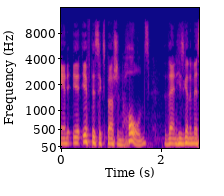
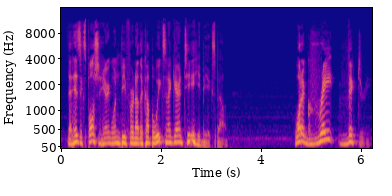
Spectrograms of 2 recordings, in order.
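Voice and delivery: usual speaking voice

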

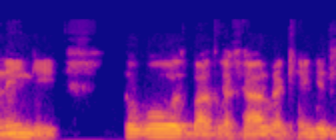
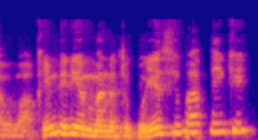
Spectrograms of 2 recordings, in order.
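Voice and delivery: high-pitched acted reproach; raised, accusing voice of a defensive son; son defending his mother; 8 semitones higher, 4 dB louder than usual. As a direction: play a son siding with mum against his wife. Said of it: "वो कहेगा".

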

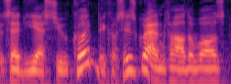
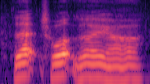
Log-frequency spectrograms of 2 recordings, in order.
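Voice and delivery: a touch of a slow teddy bear voice; gentle bear asking a friend; mild Pooh voice; lightly voiced Pooh bear; 4 semitones higher, slower than usual.

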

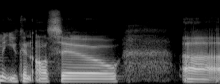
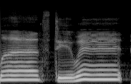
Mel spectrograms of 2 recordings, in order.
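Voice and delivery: high, slow, drawn-out cheer; excited; 7 semitones higher, much slower than usual. Real, not acted. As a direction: stretch it out with enthusiasm. Cheering to start the new year.

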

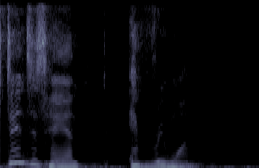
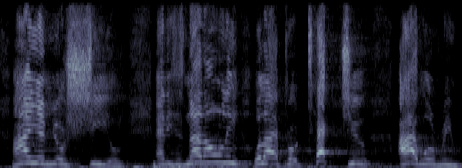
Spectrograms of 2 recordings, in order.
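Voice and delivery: full-force preaching; 6 semitones higher, 5 dB louder than usual. Acted. Preacher to congregation, booming God's promise in full force. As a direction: thunder out the promise of protection.

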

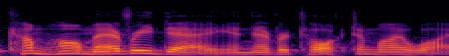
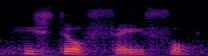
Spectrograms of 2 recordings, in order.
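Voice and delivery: soft emphasis; 4 semitones lower, 13 dB quieter than usual. Real, not acted. Repeats the line softer.

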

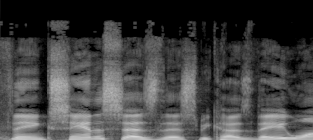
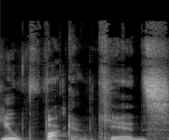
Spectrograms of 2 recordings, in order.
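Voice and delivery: much lower, quieter grumbling curse; gruff mock-angry Santa; 10 semitones lower, 10 dB quieter than usual. Santa cursing the kids after the crash, low mock growl. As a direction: growl it like a grumpy old man.

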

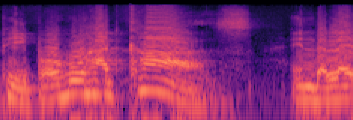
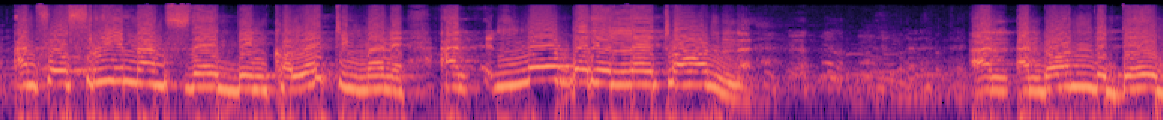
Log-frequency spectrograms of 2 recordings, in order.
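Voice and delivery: excited; 7 semitones higher than usual. Real, not acted. Telling about the church's surprise collection.

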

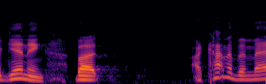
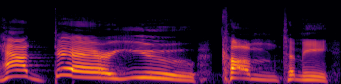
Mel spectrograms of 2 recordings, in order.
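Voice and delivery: slow, loud, much higher indignant roar; angry God; 5 semitones higher, 7 dB louder, much slower than usual. Pretend. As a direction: thunder it out slowly, offended. Imagined wrathful God scolding sinner.

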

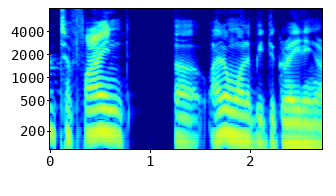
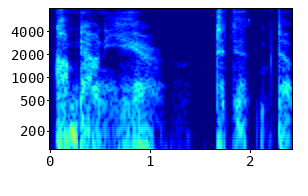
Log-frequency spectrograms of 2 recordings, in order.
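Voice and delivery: whisper; 2 semitones higher, 14 dB quieter than usual. Retold or imitated. Whispering to her to come down, hushed. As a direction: coax in a furtive whisper. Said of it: "I whispered".

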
